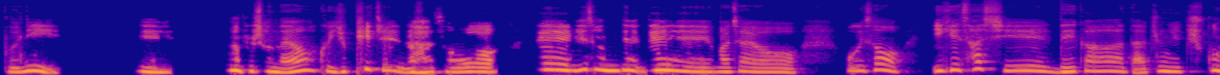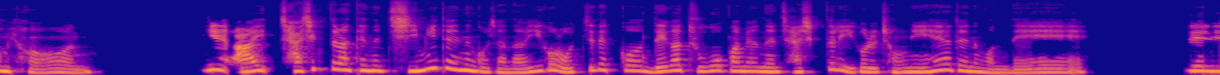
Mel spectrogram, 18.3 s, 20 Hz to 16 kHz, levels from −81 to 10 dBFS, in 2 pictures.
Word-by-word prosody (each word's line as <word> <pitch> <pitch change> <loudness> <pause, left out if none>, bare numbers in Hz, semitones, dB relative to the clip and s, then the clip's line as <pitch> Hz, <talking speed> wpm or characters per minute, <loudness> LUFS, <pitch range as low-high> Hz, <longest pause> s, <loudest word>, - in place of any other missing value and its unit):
그분이 195 -3 +2 0.6
예. 195 - +4 0.6
아 255 - +8
보셨나요? 220 +3 +2
그 225 - -1
유퀴즈에 275 - 0
나와서 190 +3 +1 0.3
네 295 -3 +3
했었는데 270 -4 +4
네 230 -7 +4
맞아요. 190 -3 -2 0.3
거기서 245 -2 -2 0.2
이게 245 +4 +1
사실 250 - -3
내가 225 +2 -1
나중에 210 +6 -1
죽으면 190 -6 -1 0.8
이게 280 +1 +3
아이 235 +5 +5
자식들한테는 265 -1 0
짐이 255 +11 +3
되는 280 -9 +4
거잖아요. 175 -5 -3
이걸 245 +3 0
어찌 185 +5 -2
됐건 255 -6 -3
내가 235 +6 0
두고 235 +2 -3
가면은 220 -3 +1
자식들이 195 +7 -4
이거를 190 0 -1
정리해야 195 +8 0
되는 220 -7 +1
건데 170 +4 -5 0.7
네. 235 -1 +2
220 Hz, 290 characters per minute, -18 LUFS, 190-255 Hz, 0.8 s, 아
